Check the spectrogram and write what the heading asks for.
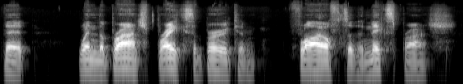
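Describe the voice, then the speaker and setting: A man's voice: lowish voice, steady tone, takes it slowly, warm tone. A man co-hosting a casual podcast chat, joking around and slipping into mock sermons. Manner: joking, mock preacher bits. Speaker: podcast co-host.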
